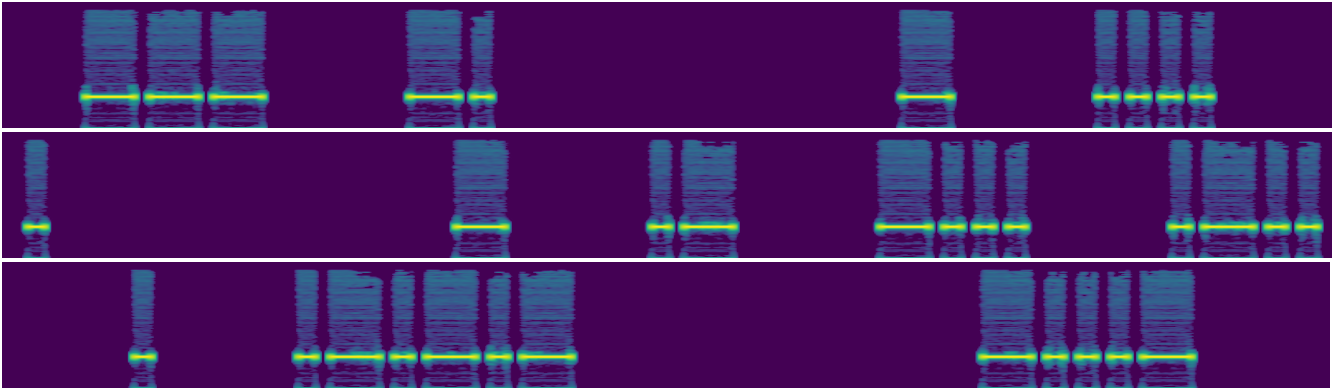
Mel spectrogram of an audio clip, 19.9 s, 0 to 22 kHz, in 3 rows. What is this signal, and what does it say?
Morse code, heard as a keyed tone, about 15 wpm, spaced as for 8 wpm, 1000 Hz. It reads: ON THE TABLE. <BT>
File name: qotdfiles / 8wpm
